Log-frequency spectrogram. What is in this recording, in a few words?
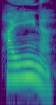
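"hyena", English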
